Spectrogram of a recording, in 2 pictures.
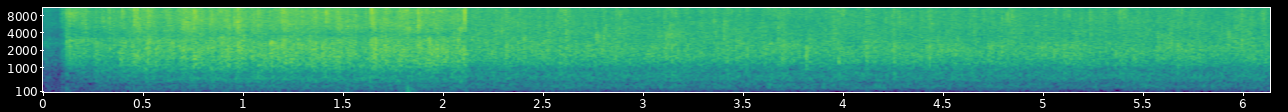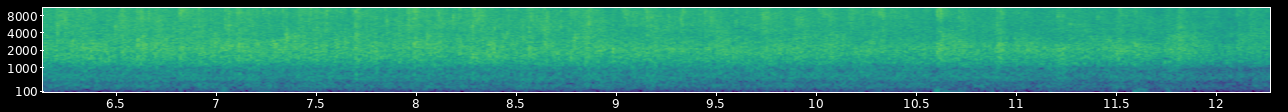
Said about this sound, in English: A big applause.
